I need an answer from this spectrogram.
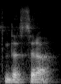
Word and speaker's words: Dasara: talk about the Shera celebrations say it rights dasara right so yeah take part to take part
